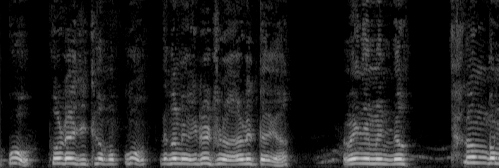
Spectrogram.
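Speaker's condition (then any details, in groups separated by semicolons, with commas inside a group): Brain lesion disability; since childhood, stair climbing very hard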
